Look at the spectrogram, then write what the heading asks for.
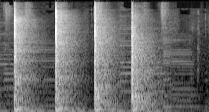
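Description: A hammer strikes four times in an even rhythm, fastening a metal corner bead to protect a wall edge; each blow is a sharp, close, solid knock.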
